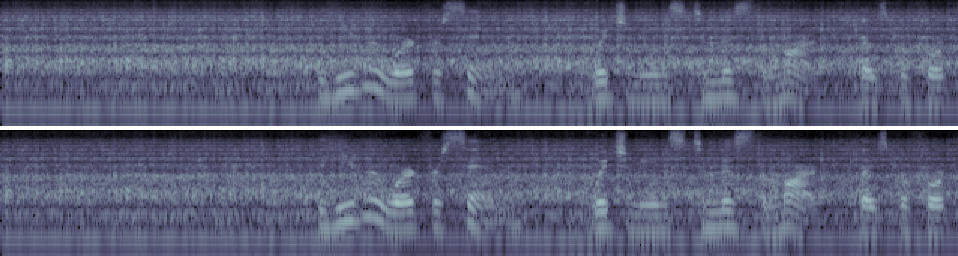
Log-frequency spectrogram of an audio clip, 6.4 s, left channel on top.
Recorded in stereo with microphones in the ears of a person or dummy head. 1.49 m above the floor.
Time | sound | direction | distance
0.0 | an engine running | 10° left (ahead or behind) | ?
2.1 | a man speaking | 20° right (ahead or behind) | ?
